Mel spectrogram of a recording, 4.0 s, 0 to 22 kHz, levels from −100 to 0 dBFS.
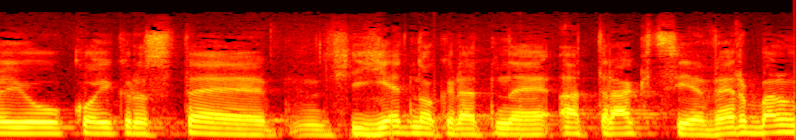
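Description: From 1.32 to 2.61 s, seven CD scratch ticks occur, one per disc revolution, where a blemish overwhelmed error correction and samples were concealed. They sound like brief clicks, the longest only a few milliseconds, showing as thin vertical broadband lines on a spectrogram and tiny flattened gaps in the waveform.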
